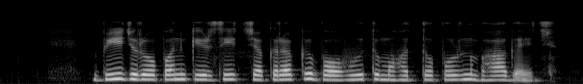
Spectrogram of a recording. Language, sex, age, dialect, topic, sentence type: Maithili, male, 36-40, Southern/Standard, agriculture, statement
